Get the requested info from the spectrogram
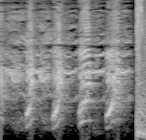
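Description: A person laughing in about five short, rising syllables, ending abruptly.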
